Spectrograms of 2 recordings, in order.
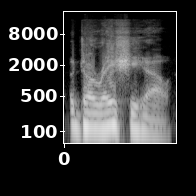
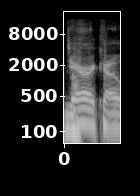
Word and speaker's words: derecho: When the garage gets rebuilt because of the derecho. Dorito. We called it Derico when it hit us in Wisconsin last year. You guys mispronounce shit all the time.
